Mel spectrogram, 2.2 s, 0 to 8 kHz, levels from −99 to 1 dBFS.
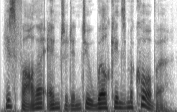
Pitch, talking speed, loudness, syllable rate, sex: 110 Hz, 160 wpm, -17 LUFS, 6.2 syllables/s, male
